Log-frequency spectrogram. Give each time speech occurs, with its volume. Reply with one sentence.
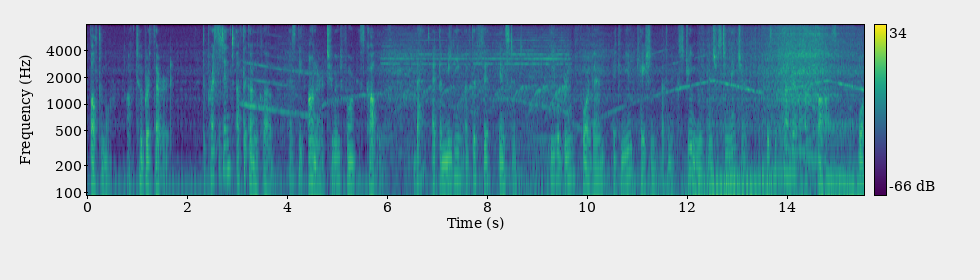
The speech can be heard from 0.0 to 15.5 s, at a steady volume.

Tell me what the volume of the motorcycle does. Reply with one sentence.
The loudness of the motorcycle goes up.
